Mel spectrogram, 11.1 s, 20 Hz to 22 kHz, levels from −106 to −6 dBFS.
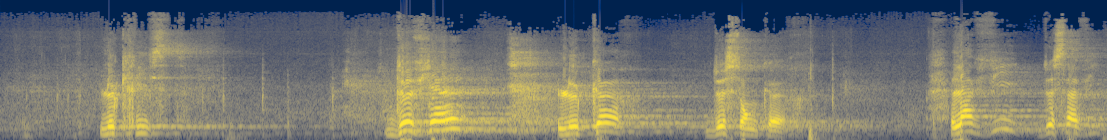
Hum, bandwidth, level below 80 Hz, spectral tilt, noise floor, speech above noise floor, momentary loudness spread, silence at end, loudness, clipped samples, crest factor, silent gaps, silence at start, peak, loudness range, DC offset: none; 16 kHz; -50 dBFS; -3 dB/octave; -42 dBFS; 31 dB; 22 LU; 0 s; -12 LUFS; under 0.1%; 14 dB; none; 0.75 s; 0 dBFS; 8 LU; under 0.1%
